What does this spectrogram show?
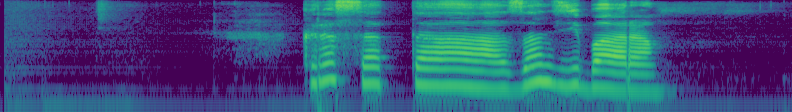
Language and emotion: Russian, positive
